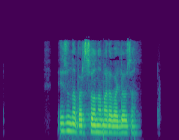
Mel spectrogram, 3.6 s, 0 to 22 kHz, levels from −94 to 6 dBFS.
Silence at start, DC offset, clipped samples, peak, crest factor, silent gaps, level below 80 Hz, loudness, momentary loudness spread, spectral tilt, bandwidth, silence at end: 1.2 s; under 0.1%; under 0.1%; -4 dBFS; 16 dB; none; -62 dBFS; -18 LUFS; 10 LU; -4 dB/octave; 8.2 kHz; 0.85 s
